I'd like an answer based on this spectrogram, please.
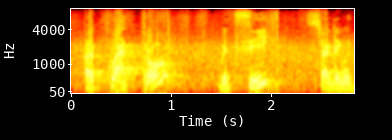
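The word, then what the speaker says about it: six: And C, see, note here, it's not 6 like in English, the X is not pronounced and I becomes a bit stressed, C, quatre, sank and C.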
